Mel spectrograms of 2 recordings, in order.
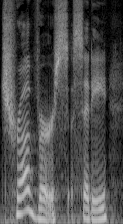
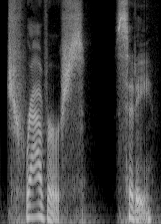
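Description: First: The first vowel is a weak schwa. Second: The first vowel is a short a, as in cat. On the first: The speaker calls it wrong. "the A makes an schwa" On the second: The speaker calls it right. "they say the A like an actual short A, like in cat"

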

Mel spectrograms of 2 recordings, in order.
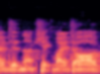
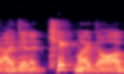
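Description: First: It is said plainly, with no special stress. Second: The word 'kick' carries the strong stress.

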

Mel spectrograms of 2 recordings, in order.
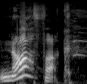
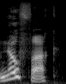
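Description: First: The first syllable sounds like 'nah'. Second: The first syllable sounds like 'no'. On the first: The speaker calls it right. "They say nah fuck" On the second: The speaker calls it wrong. "They don't say no fuck"

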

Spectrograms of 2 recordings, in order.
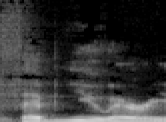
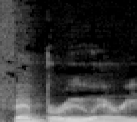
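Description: First: It is pronounced the casual, everyday way. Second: It is pronounced the way it is spelled. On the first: "but people say February" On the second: "it's spelled February"

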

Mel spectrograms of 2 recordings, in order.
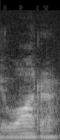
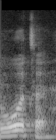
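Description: First: It is said in an American English accent. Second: It is said in a British English accent. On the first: "Like Americans say water" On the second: "They love it when I say water"

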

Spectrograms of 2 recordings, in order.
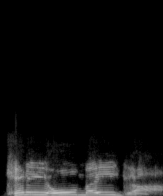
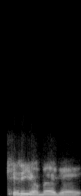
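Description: First: The name is said with a Japanese accent. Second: The name is said with a plain English accent.

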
